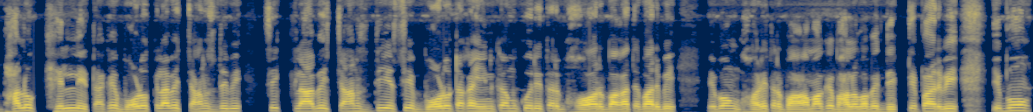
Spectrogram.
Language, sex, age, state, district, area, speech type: Bengali, male, 30-45, West Bengal, Nadia, rural, spontaneous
